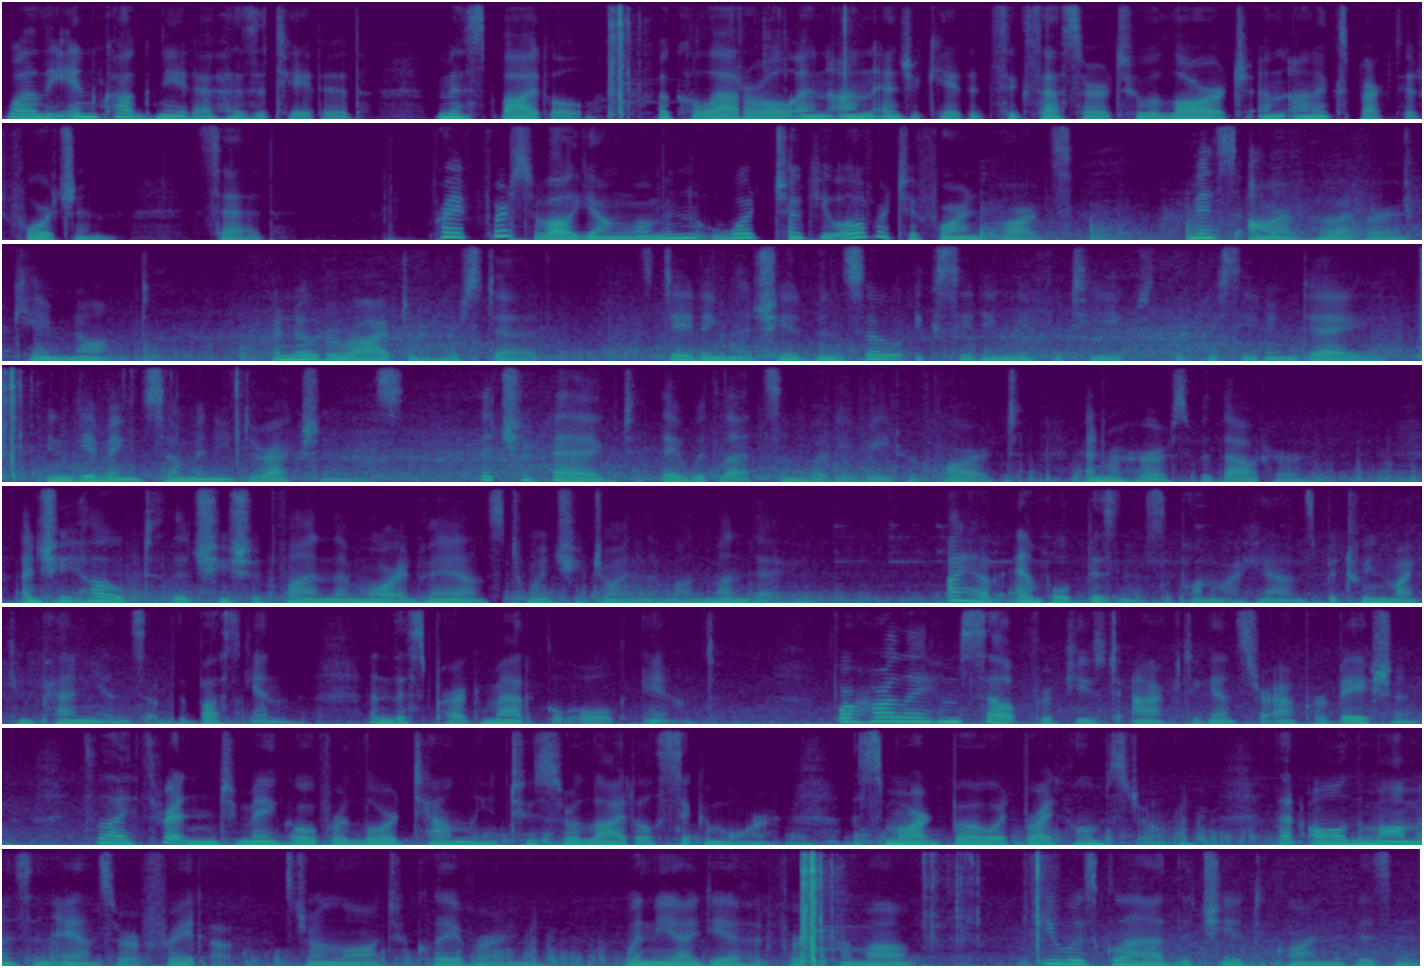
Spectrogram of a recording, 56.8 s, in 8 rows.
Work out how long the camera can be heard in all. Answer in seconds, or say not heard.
4 s.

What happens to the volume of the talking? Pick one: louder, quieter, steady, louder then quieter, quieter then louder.
steady.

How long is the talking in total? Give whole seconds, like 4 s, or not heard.
56 s.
